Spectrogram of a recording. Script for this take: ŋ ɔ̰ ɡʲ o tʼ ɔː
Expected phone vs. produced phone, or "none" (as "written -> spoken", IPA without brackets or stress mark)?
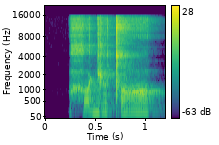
ŋ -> x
